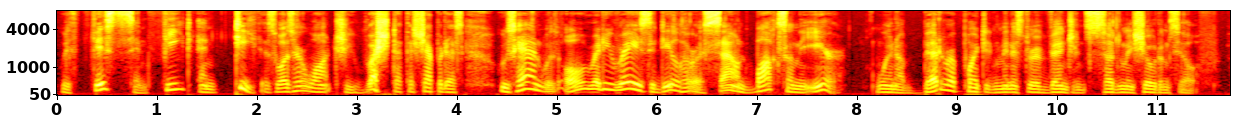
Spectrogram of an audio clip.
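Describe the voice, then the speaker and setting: Man, audiobook narrator, expressive story reading, lively swooping intonation, heavy vocal fry, close dry sound. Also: medium pitch, moderate pace, no room sound.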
